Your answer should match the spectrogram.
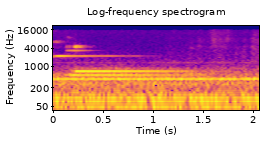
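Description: A faint chime-like ring: several high tones that fade quickly and two lower tones that hold for about a second, over a steady hum.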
